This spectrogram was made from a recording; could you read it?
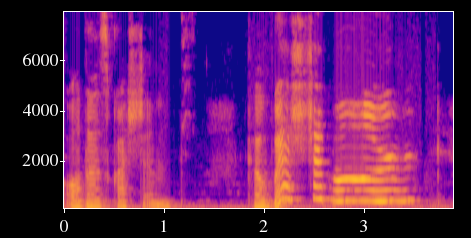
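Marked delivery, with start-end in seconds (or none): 1.9-3.8 drawn-out reveal. A narrator's reading. Answer to riddle.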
